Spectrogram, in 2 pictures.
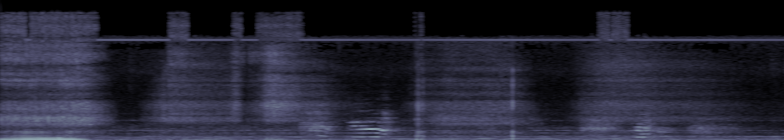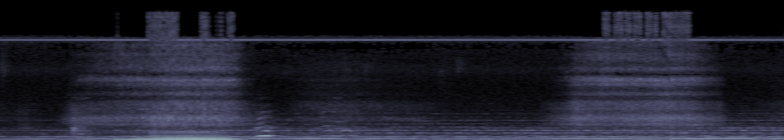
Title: Snoring in her sleep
